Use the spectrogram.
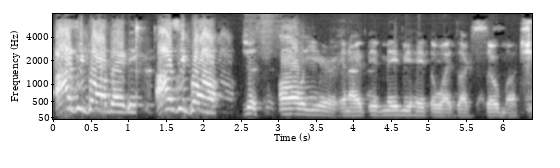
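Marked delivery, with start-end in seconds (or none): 0.0-2.5 shrill, very high, loud screaming cheer. Retelling how a college roommate would scream on the couch: imitating roommate screaming. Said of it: "he would sit there and he would scream".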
